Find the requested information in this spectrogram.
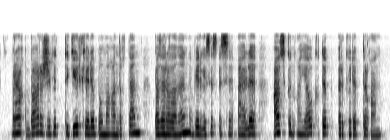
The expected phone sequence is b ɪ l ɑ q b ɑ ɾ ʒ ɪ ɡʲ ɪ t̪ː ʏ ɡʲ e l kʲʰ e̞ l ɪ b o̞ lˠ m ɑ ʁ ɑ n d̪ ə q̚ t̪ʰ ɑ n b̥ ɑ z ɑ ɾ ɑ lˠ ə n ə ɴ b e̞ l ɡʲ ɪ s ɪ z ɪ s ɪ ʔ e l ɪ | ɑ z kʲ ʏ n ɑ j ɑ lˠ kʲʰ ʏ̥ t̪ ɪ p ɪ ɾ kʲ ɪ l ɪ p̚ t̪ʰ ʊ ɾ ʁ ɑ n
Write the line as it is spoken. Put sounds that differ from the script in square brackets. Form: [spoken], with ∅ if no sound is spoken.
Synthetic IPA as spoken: b ɪ [ɾ] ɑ q b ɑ ɾ ʒ ɪ ɡʲ ɪ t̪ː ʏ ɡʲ e l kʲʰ e̞ l ɪ b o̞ lˠ m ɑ ʁ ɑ n d̪ ə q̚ [t̪] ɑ n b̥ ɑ z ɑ ɾ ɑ lˠ [ɑ] n ə ɴ b e̞ l ɡʲ ɪ s ɪ z ɪ s ɪ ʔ [æ] l ɪ | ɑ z kʲ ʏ n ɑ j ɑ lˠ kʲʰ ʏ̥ t̪ ɪ p ɪ ɾ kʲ ɪ l ɪ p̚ t̪ʰ ʊ ɾ ʁ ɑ n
